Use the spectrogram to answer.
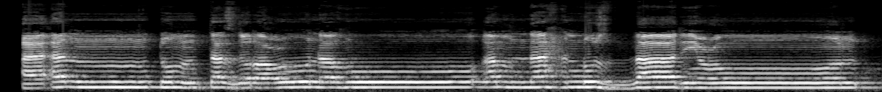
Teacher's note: نحنو میں جو نون ہے اس نون کو زا کے ساتھ ملا کر پڑھیں گے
